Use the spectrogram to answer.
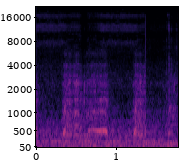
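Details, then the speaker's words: Medela electric breast pump on a nursing mother switching to letdown phase, with slower but longer suction cycles, about one every 0.9 seconds: drawn-out mechanical pumping. "and you can tell right now it just went to the letdown phase and you can tell that the pump is like slower but longer"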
